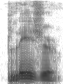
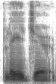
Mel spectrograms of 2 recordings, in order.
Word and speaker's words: pleasure: Vision vision comme world vision par exemple vision on a pleasure pleasure plaisure not pleure non pleure non plaure pleasure et nous avons ensuite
